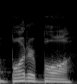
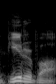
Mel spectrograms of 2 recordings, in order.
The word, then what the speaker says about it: Buterbaugh: There's some of them that actually spell it with 2 T's. Like you, Butterball. You're one Butterball. But we like say Buterbaugh.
